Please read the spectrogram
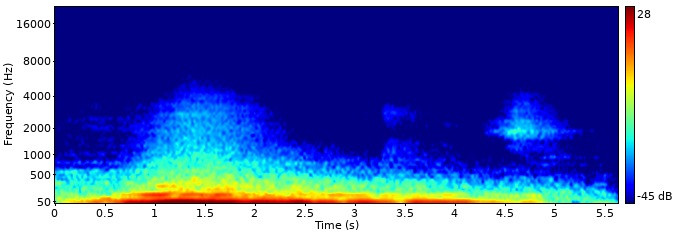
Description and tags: Hell's Foundation D
What would Hell's foundation sound like ?
large, movement, foundation, hell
